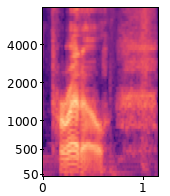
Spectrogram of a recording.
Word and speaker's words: Pareto: About a century ago, an Italian, uh, economist, uh, Vfredoto Frederick Pareto, um, and yes, that's how his name is pronounced, noticed a few things from his backyard.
